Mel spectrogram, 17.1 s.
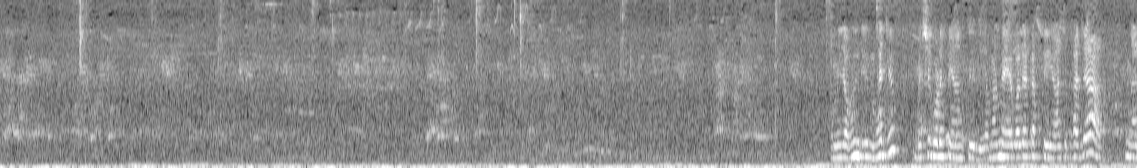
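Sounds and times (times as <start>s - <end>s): person chewing with wet smacks: 1.0s - 13.4s.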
